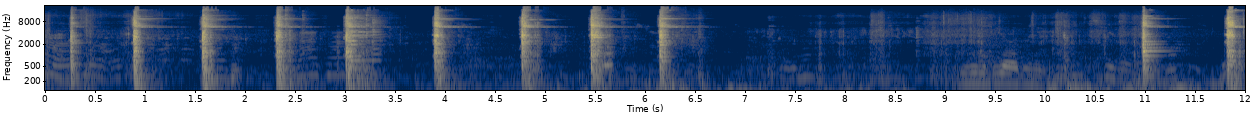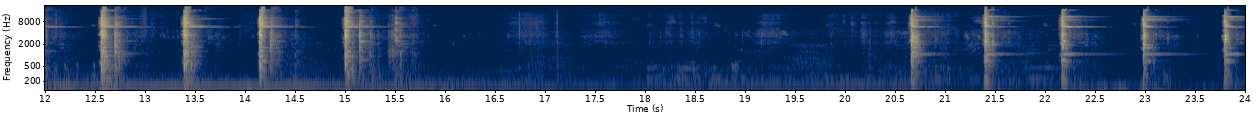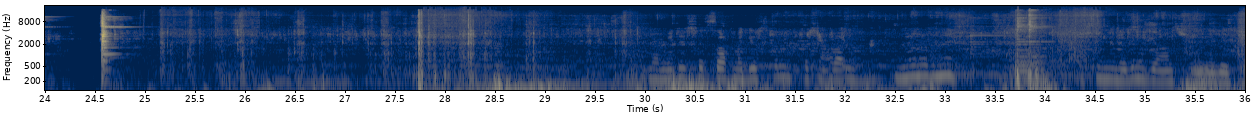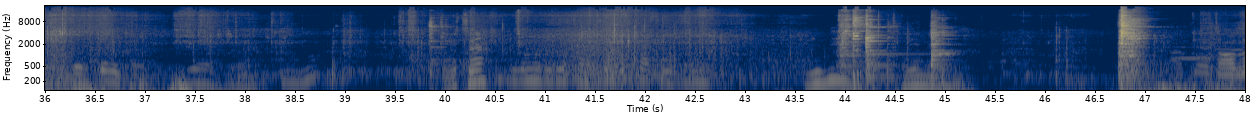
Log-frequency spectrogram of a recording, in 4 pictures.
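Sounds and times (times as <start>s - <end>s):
tool striking with metallic ring: 0.2s - 4.2s, 4.8s - 6.6s, 11.0s - 15.7s, 20.6s - 25.0s, 33.7s - 34.1s, 44.0s - 45.2s, 46.8s - 47.2s.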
